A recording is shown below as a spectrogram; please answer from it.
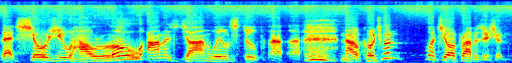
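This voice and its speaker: A man playing a sly, hammy fox swindler with a raspy voice, pompous and falsely kind, in a 1930s radio drama. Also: a little high, big pitch swings, takes it slowly, a bit bright, muffled recording, exaggerated voice. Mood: gloating. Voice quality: gravelly, raspy. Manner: theatrical, pompous, cackling. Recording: old 1930s radio recording.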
